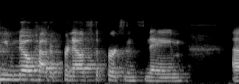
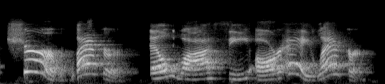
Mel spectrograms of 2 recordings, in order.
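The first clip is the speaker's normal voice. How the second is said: put-on Southern accent, pitched far higher and loud; thick Southern accent; 6 semitones higher, 5 dB louder, much slower than usual. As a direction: spell it out in Ken's Southern accent, way up high. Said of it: "this real thick, wonderful Southern accent".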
